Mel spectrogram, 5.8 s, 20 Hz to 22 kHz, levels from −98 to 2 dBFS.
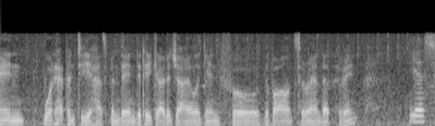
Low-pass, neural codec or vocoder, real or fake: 7.2 kHz; none; real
